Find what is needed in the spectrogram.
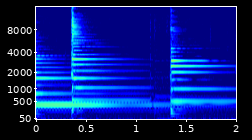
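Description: Ukulele in high-G tuning played fingerstyle, single melody notes plucked one at a time. A new note sounds about a third of a second in and another just over a second in, each ringing on and fading under the next.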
